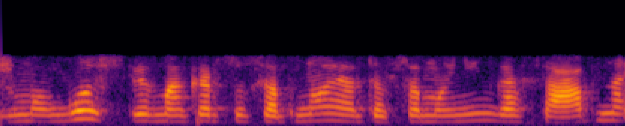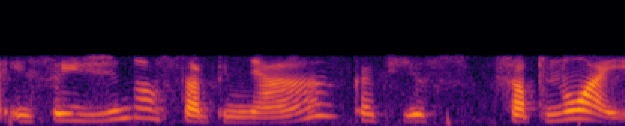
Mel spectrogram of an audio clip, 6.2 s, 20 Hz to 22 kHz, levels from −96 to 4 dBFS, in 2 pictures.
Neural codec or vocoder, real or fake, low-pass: none; real; 3.6 kHz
